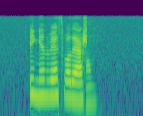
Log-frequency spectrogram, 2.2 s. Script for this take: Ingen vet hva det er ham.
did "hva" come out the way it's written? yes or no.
yes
